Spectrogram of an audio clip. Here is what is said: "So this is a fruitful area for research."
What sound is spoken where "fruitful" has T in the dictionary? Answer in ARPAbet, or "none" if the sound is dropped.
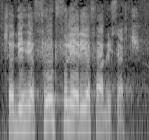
T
